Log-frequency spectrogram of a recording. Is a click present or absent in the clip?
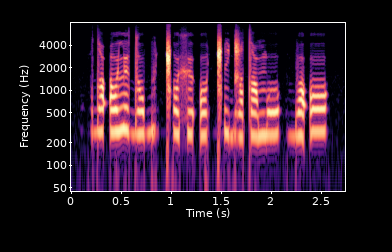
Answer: present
